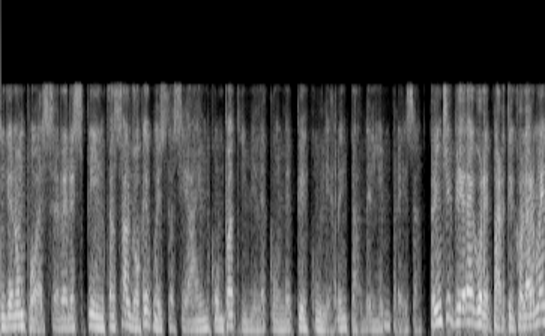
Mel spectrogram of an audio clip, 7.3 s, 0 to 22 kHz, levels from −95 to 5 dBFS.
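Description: Speex codec damage runs throughout: at a very low setting, around 6 kbps, CELP starves the excitation, leaving speech noisy and hoarse, with nothing above 7.7 kHz.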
